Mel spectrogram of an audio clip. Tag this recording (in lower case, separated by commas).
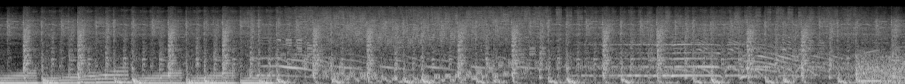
drum and bass, music, electronic music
